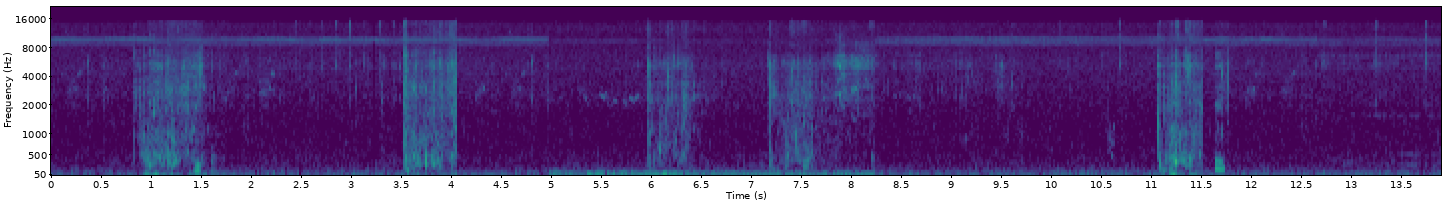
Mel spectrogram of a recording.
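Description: Water splashing around a fishing kayak: about five short splashes spaced a few seconds apart, over a low rumble.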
